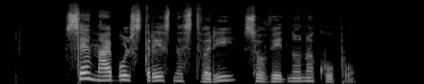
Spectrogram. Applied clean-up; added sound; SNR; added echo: none; none; none; none.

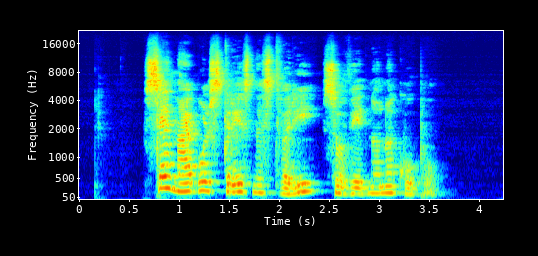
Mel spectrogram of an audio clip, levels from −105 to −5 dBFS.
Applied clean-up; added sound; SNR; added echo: none; none; none; reverberation time 0.3 s.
